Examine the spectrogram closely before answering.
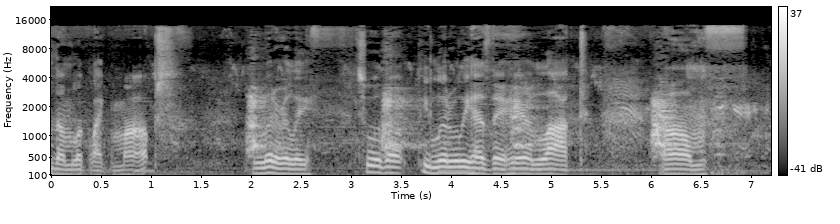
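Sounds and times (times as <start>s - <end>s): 
speech: 0.0s - 5.4s, 6.0s - 6.8s
dog barking: 1.2s - 2.4s, 3.2s - 3.8s, 4.5s - 5.0s, 6.0s - 6.4s.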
